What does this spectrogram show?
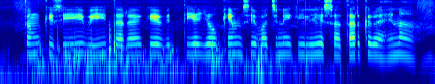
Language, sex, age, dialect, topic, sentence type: Hindi, female, 18-24, Kanauji Braj Bhasha, banking, statement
